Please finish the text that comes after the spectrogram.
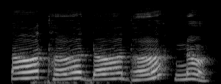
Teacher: तवर्ग का उच्चारण स्थान कहाँ से हुआ, दंत से, यानी कि दांत से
